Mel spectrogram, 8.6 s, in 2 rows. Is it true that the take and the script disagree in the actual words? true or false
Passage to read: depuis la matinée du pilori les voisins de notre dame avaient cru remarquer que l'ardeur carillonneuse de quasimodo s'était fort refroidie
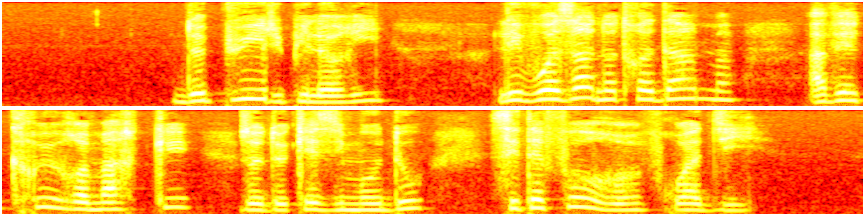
true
